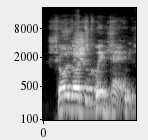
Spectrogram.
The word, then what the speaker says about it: Xoloitzcuintle: The X at the beginning is to be pronounced like CH. Xo, Lloyds, Quintle, Xoloitzcuintle.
